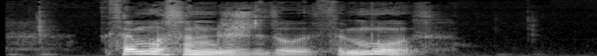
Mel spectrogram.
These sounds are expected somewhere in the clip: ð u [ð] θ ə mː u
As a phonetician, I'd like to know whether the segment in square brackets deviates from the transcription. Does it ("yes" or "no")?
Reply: no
